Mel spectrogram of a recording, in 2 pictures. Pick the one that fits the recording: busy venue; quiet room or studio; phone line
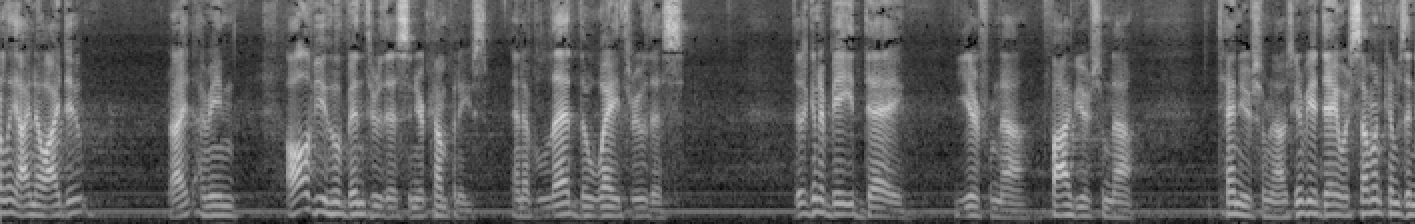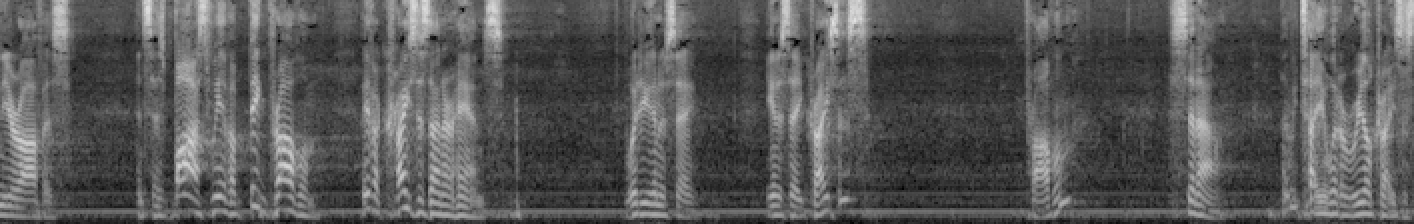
busy venue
